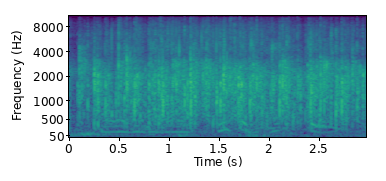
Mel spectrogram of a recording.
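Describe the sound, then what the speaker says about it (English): Applause from an auditorium audience for a startup pitch team at an idea pitch event, a steady, moderate patter of clapping that runs throughout with faint voices and a brief tonal hum underneath. "Can we please have a round of applause for them?"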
